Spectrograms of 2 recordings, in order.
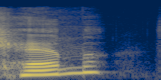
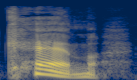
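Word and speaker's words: Khem: Kem spelled K silent H E M Birch. Kem.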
